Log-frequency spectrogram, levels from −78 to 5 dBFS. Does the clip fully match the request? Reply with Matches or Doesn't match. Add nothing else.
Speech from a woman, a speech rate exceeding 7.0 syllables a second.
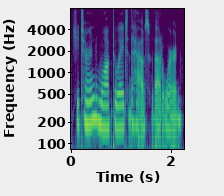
Matches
